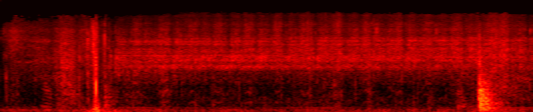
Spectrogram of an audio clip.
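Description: A sharp knock about a second in and a louder, duller thump near the end, over a steady low hum and a faint hiss.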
